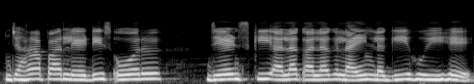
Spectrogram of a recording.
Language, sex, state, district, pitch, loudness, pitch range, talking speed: Hindi, female, Madhya Pradesh, Bhopal, 225 Hz, -9 LUFS, 220-240 Hz, 150 wpm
